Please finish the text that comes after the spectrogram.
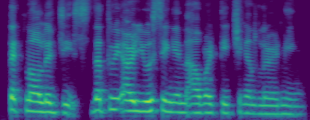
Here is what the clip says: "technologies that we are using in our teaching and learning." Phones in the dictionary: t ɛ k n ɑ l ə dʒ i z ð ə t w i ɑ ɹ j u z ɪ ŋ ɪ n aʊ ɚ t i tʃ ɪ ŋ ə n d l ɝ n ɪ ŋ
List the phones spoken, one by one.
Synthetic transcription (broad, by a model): t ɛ k n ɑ l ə dʒ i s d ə t w i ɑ ɹ j u s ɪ ŋ ɪ n aʊ ɚ t i tʃ ɪ ŋ ə n d l ɝ n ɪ ŋ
